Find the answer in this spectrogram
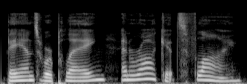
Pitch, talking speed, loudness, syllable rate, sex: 190 Hz, 145 wpm, -16 LUFS, 3.7 syllables/s, female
